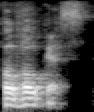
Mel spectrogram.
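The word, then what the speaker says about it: Ho-Ho-Kus: I'm not going to try to remember or pronounce Hohoken or Hohokus. Hohokus.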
